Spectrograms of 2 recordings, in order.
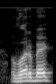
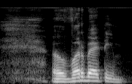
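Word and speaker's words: verbatim: originally उसको वर्ट बम वर्बेट क वर्बिट नहीं वर्ब एटम वर्ब एटम एक एडजेक्टिव वर्ड होता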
